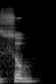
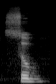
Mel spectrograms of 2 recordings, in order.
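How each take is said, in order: First: The final b is soft and barely heard. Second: The final b is soft and barely heard.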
